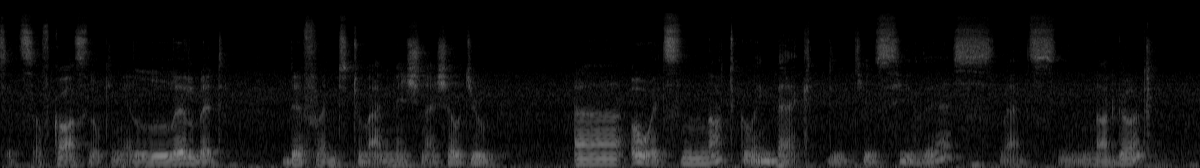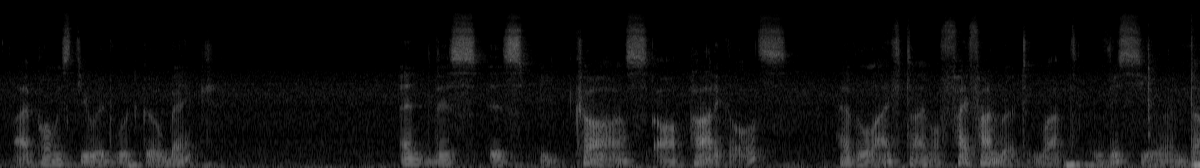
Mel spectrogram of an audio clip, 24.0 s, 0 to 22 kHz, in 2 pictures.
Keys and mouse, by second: 7.7 space, 8.4 click, 11.8 click, 22.7-24.0 drag.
